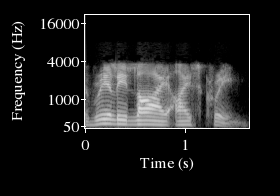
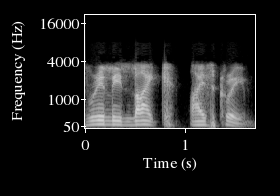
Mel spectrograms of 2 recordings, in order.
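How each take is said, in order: First: The word like is said without its final K. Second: The word like is said with its final K. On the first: The speaker calls it wrong. "or are you saying lie?" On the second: The speaker calls it right. "instead of really like ice cream"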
